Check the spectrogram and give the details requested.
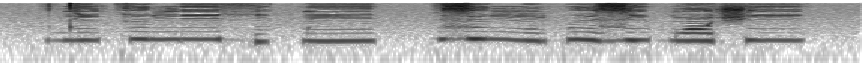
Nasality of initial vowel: nasal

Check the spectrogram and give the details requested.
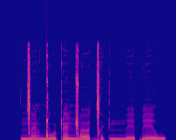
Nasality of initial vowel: nasal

